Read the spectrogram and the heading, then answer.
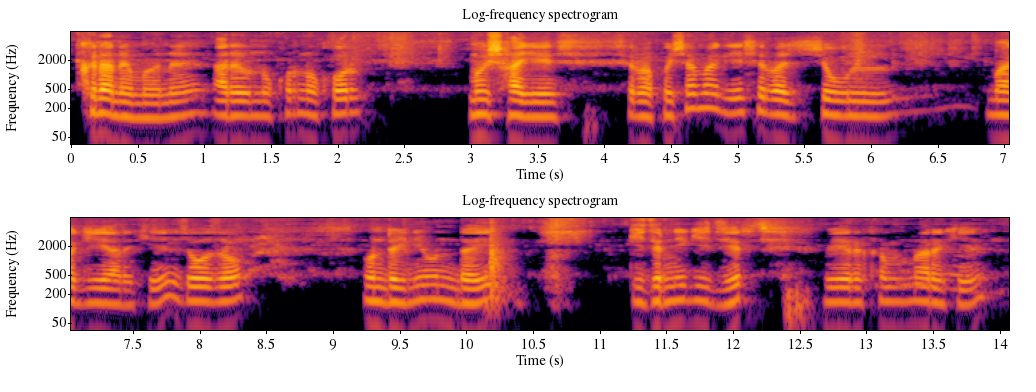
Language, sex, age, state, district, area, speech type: Bodo, male, 30-45, Assam, Kokrajhar, rural, spontaneous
